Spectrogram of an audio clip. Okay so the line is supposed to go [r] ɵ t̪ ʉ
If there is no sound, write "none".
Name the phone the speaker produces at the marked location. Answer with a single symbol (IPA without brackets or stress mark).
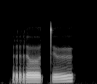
r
